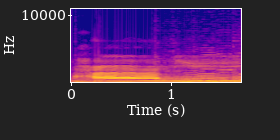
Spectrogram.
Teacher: Ha dengan panjang 2 harokat dan Mim dengan panjang 3 alif 6 harokat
